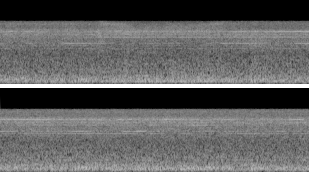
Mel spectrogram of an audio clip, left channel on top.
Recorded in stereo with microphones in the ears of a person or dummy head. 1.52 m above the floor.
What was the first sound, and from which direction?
Only background noise.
